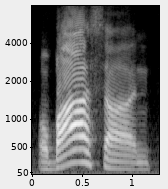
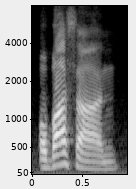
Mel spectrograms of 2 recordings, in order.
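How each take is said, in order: First: The second syllable's vowel is held long. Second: The second syllable's vowel is short. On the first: It means an old woman. "Obasan is old woman. ... if there was an extra A there, then it would be old woman" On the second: It means a woman. "So Obasan is like woman"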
